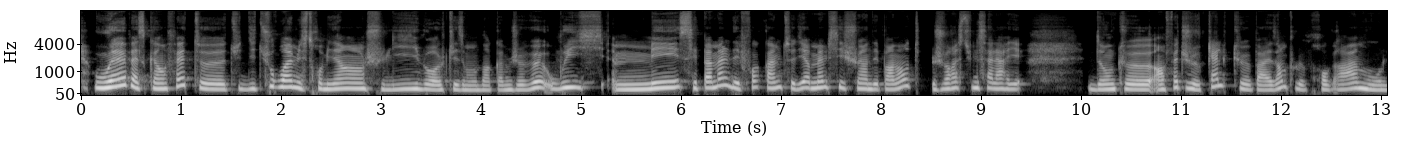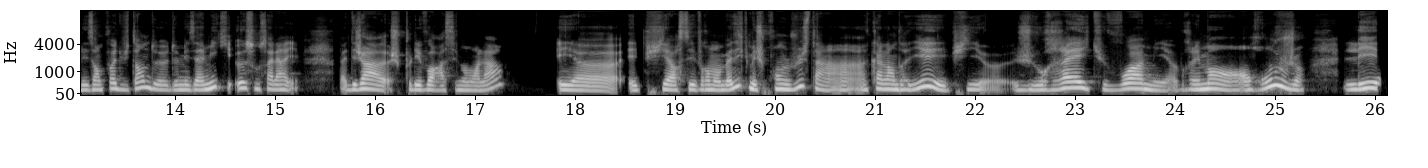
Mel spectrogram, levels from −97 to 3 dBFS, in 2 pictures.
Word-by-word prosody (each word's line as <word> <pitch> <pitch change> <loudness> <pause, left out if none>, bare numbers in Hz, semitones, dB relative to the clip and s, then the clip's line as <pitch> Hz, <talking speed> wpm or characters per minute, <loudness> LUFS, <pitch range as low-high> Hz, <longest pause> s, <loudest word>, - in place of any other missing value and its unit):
Ouais, 255 +8 +8
parce 260 -9 +1
qu'en 205 -2 +1
fait, 305 +5 -3
heu, 185 -3 +2
tu 185 +1 -11
te 185 - -6
dis 195 +1 -2
toujours: 275 +7 -4
«Ouais 260 -1 +5
mais 230 - +3
c'est - - -6
trop 205 - -3
bien, 205 +2 +2
je 195 - -9
suis 180 - -8
libre, 185 0 0
j'utilise 170 0 -5
mon 160 0 -4
temps 160 -1 -6
comme 165 +1 -4
je 170 0 -4
veux». 225 +8 +2
Oui 230 +1 0 0.2
mais 190 +7 +4
c'est 250 -4 -5
pas 235 +2 0
mal 305 +4 0
des 220 - +1
fois 250 +5 -8
quand 220 - -3
même 240 - -1
de - - -15
se 210 - -5
dire: 230 +3 -1
«Même 240 +3 +1
si 245 -1 -6
je - - -11
suis 205 - -5
indépendante, 195 +8 -2
je 185 +1 -4
reste 225 +2 -4
une 230 - 0
salariée». 200 -4 -4 0.6
Donc 185 +2 -1
heu, 180 -2 +3
en 175 - +1
fait, 240 +6 -5
je 195 - +1
calque, 270 - -5
par 170 -1 -4
exemple, 205 +6 -4
le 175 - -5
programme 180 +5 -2
ou 170 -2 -2
les 165 +1 -3
emplois 185 +4 -1
du 170 -3 -5
temps 220 +7 -1
de 185 -8 -1
de 165 +1 -5
mes 170 0 -2
amis 185 +9 +4
qui 245 - -12
eux, 215 - +3
sont 205 -3 -4
salariés. 180 -3 -3 0.4
Bah - - -6
déjà, 180 -1 +3
heu, - - 0
je - - -7
peux 175 - -6
les 170 - +2
voir 165 -2 0
à - - -6
ces 155 +1 -11
moments-là 155 - -3 0.6
et 170 -2 +3
heu 145 -3 -1
et - - -2
puis 185 - -5
alors 165 -1 +1
c'est 175 - -1
vraiment 170 -1 0
basique 250 - +1
mais 195 - +6
je 170 - -7
prends 190 -2 +2
juste 265 +4 -1
un 185 - 0
un 160 +1 -4
un 175 - -3
calendrier 190 +6 +3
et 155 - -3
puis, 175 +3 -5
heu, - - -9 0.2
je 160 +1 -4
raye, 205 +7 +3
tu 205 -6 -10
vois? 195 +6 +3
Mais, 155 -5 -1
heu, - - -9
vraiment 180 -1 +3
en 165 - +1
rouge, 215 - +4 0.5
les 185 +6 +4
190 Hz, 245 wpm, -24 LUFS, 170-220 Hz, 0.6 s, Ouais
